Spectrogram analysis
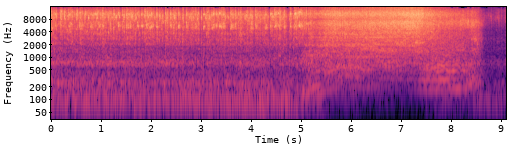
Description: A engine is running and revving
